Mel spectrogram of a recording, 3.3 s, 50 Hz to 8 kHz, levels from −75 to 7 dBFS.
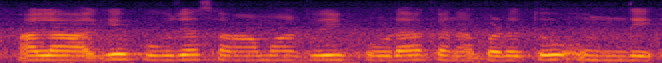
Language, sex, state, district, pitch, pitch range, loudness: Telugu, female, Telangana, Hyderabad, 210 Hz, 205-220 Hz, -15 LUFS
